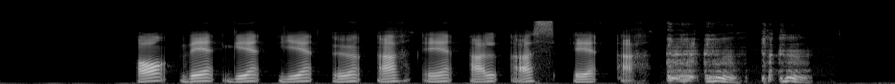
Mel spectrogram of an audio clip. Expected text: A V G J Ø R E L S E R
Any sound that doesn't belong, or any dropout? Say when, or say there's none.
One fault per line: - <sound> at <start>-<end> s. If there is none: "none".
- throat clearing at 6.7-8.2 s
